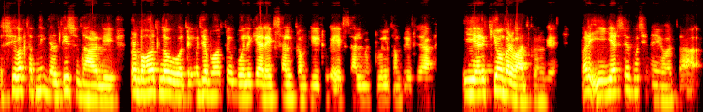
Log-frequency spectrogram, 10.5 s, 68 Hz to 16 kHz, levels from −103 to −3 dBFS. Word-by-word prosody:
उसी 195 - -5
वक़्त 195 0 +1
अपनी 180 +2 -6
ग़लती 145 +6 -1
सुधार 140 -7 0
ली। 125 -1 -3 0.3
पर 180 - +2
बहुत 170 +2 +4
लोग 170 -1 +4
होते 145 -1 0
हैं 145 - -9
मुझे 155 +3 0
बहुत 155 0 -2
लोग 155 -1 -6
बोले 140 0 -1
कि 140 - -5
यार 140 -2 +6
1 130 0 +4
साल 135 0 -3
कम्पलीट 125 0 -4
हो - - -23
गया। - - -2
1 120 - -10
साल 125 0 -8
में 125 -1 -13
12 125 +1 -9
कम्पलीट 120 0 -14
हो 125 - -14
गया। 120 -1 0 0.6
ईयर 165 0 +7
क्यों 190 0 +4
बर्बाद 125 -7 +4
करोगे? 115 0 -10 0.4
पर - - +1
ईयर 170 +3 +2
से 190 +3 -7
कुछ 180 0 -13
नहीं 130 -1 -12
होता। 120 - -9
145 Hz, 220 wpm, -17 LUFS, 125-170 Hz, 0.6 s, ईयर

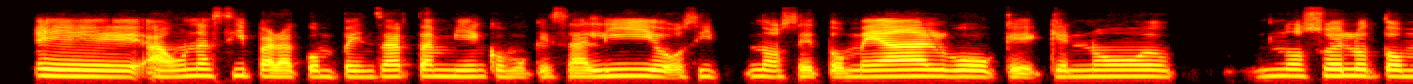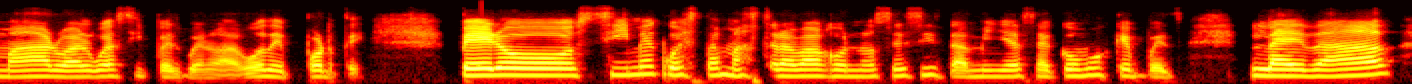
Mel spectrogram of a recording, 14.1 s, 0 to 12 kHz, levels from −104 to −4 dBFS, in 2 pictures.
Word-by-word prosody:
eh, 225 -4 -1
aun 230 +2 -2
así, 245 +1 -9
para 110 - -1
compensar 215 +1 -5
también 225 -1 -4
como 105 0 -9
que 105 - -12
salí 230 - -3
o 210 - -5
si 220 -2 -14
no 220 -2 -8
sé, 110 - -8
tomé 220 - -2
algo 225 -2 +2
que - - -6
que 220 -1 -7
no 225 0 -4 0.4
no 235 +1 -7
suelo 235 +1 -2
tomar 220 0 +1
o - - +2
algo 210 +1 +2
así, 225 - -6
pues, 105 -2 -8
bueno, 95 0 -8
hago - - -3
deporte, 220 0 -4 0.5
pero 255 0 +9
sí 265 +2 -6
me 300 +1 -1
cuesta 265 -3 -3
más 255 -2 -5
trabajo. 230 -1 +2
No 220 0 -8
sé 235 +1 -7
si 270 +3 -10
también 220 -1 -5
ya 220 0 -2
sea - - -7
como 235 +3 -3
que, 235 -2 -5
pues, 230 - -9 0.3
la 240 -2 +7
edad 235 +5 +5
225 Hz, 190 wpm, -23 LUFS, 220-240 Hz, 0.5 s, pero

